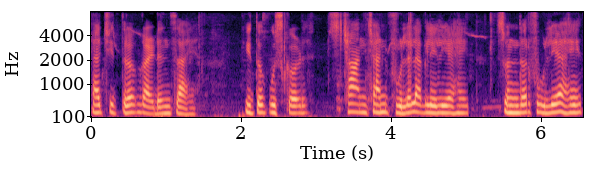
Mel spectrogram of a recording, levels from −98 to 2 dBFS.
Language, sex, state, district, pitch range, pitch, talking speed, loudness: Marathi, female, Maharashtra, Gondia, 195-220 Hz, 210 Hz, 135 wpm, -15 LUFS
